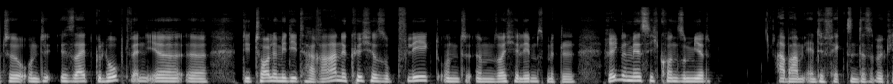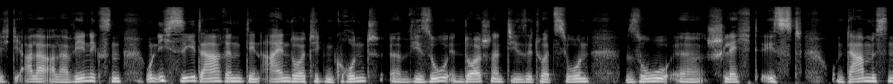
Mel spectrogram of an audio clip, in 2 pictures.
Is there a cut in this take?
no; 0 cuts

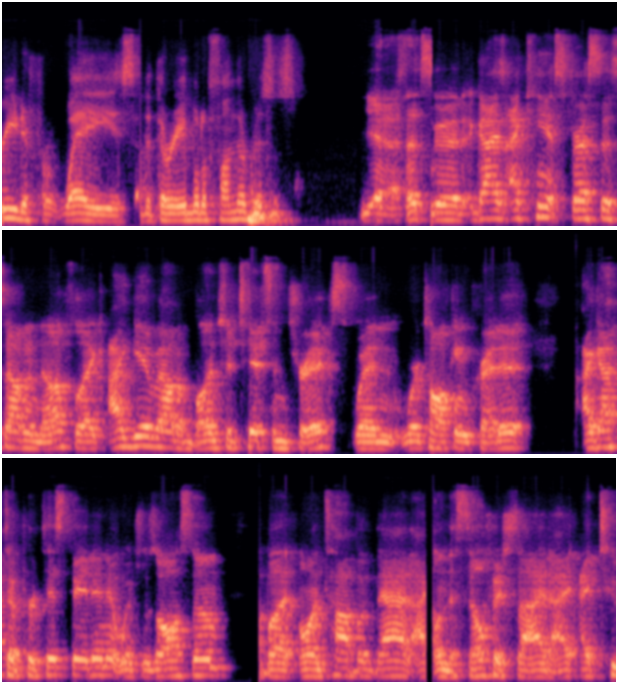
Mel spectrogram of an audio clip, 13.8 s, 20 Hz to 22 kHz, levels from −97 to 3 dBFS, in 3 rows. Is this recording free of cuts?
no; 2 cuts; at 3.2 s, 12.4 s

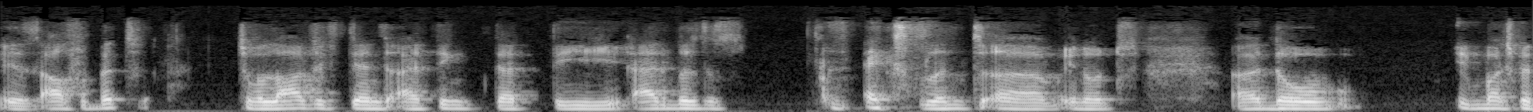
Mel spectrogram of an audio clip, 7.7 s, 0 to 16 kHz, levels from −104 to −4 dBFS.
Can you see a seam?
no; 0 cuts

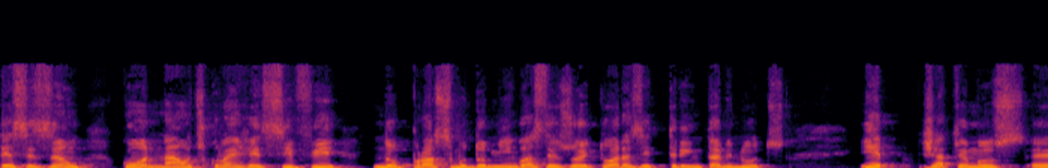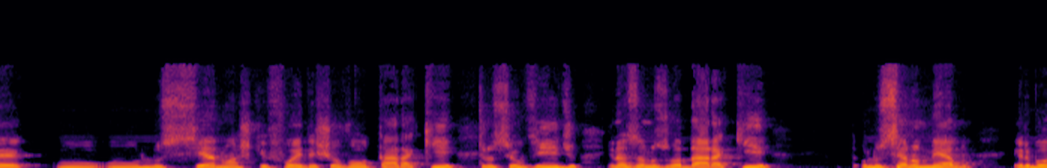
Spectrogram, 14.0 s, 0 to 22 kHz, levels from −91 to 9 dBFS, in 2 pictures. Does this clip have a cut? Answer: yes; 1 cut; at 10.2 s

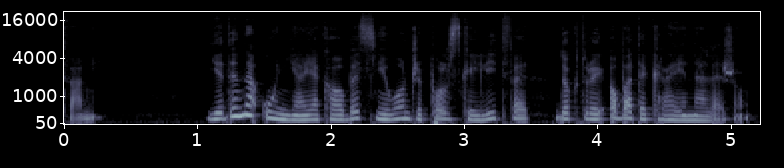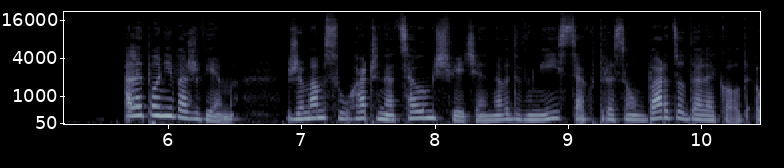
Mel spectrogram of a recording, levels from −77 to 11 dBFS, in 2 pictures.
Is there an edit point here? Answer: yes; 2 cuts; at 3.5 s, 5.5 s

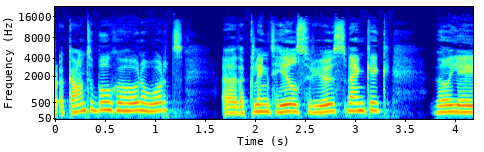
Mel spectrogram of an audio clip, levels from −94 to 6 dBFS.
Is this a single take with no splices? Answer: no; 1 cut; at 2.9 s

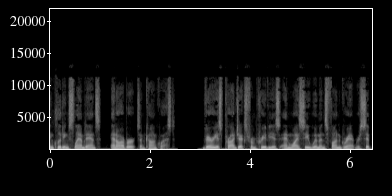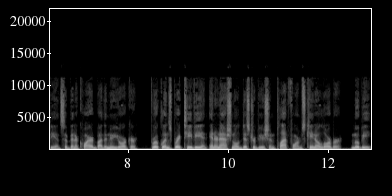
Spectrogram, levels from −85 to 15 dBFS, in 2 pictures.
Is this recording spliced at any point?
yes; 1 cut; at 1.7 s

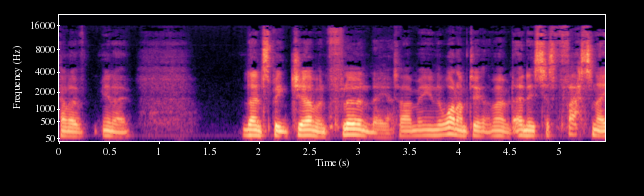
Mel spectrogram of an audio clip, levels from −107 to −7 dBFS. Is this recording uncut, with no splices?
no; 2 cuts; at 3.3 s, 4.5 s

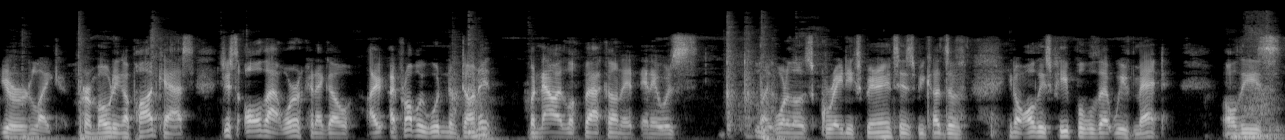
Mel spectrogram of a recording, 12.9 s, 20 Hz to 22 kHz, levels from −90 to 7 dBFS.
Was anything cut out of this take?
no; 0 cuts

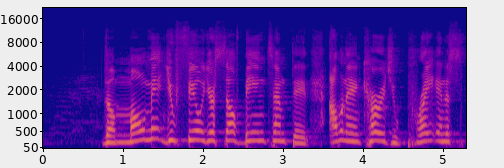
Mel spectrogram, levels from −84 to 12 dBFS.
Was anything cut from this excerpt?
yes; 1 cut; at 0.9 s

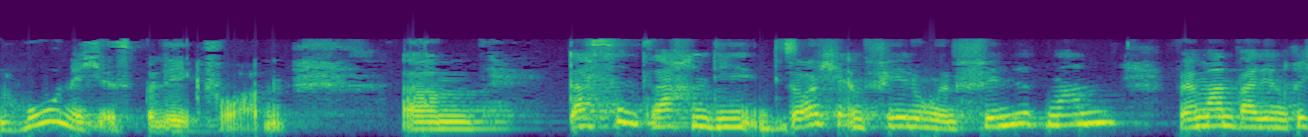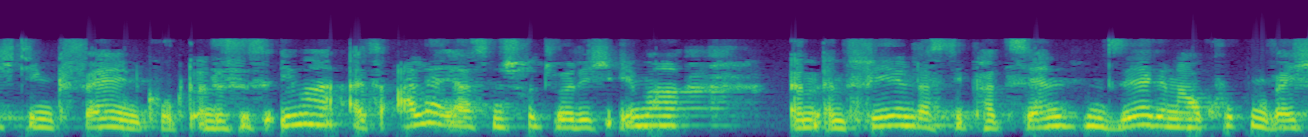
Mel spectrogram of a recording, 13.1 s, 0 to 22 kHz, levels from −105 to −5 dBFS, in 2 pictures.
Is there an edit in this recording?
no; 0 cuts

